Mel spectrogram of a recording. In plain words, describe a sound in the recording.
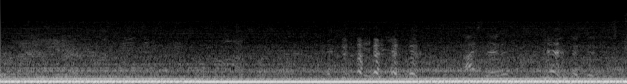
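A drag car's engine idles with a loud, steady, lumpy rumble.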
